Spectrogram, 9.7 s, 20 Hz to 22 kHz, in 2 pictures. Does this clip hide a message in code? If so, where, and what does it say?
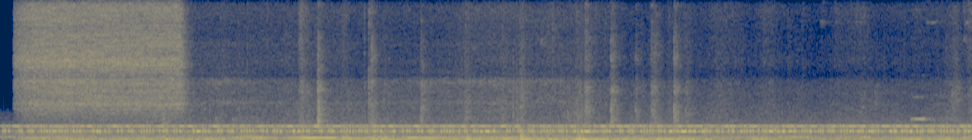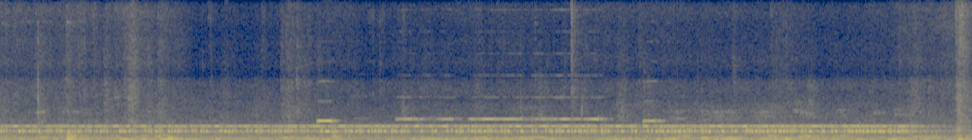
Yes: weather fax (radiofax), 120 lines a minute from 0.0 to 9.4 s, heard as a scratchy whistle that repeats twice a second, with radio static, room echo and the noise inside a bus.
